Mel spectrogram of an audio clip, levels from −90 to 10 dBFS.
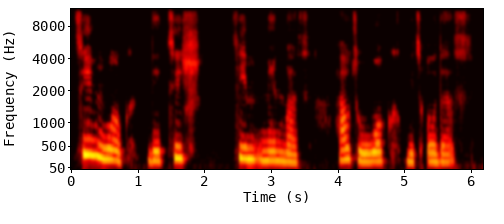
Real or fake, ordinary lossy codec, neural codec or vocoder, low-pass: fake; none; codec, 44.1 kHz, 2.6 kbps, SNAC; 10.8 kHz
